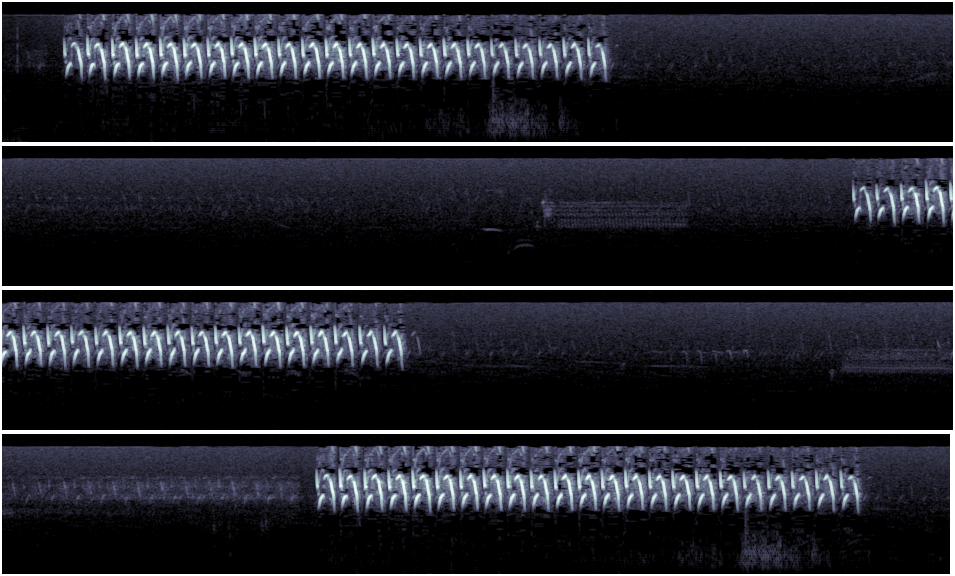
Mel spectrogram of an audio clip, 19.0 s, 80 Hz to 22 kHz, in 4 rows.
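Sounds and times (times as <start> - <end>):
swamp sparrow singing a rapid reedy trill of chips: 0.3 - 3.1, 9.0 - 11.6, 13.6 - 18.6.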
